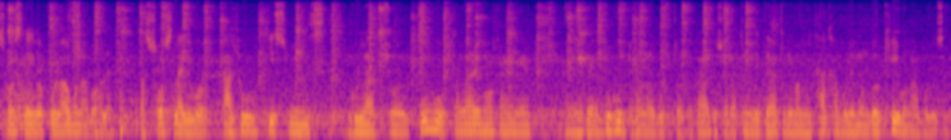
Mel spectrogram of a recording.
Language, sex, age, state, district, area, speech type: Assamese, male, 18-30, Assam, Nagaon, rural, spontaneous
